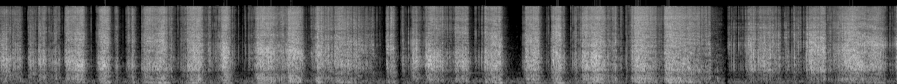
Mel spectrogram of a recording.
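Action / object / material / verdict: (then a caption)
scrape / nylon hook-and-loop (velcro) strip / nylon / none. A yellow and white nylon hook-and-loop (velcro) strip is pulled apart with both black-gloved hands, making a ripping sound. Repeated bright, crackling tearing bursts follow each other with brief gaps, carrying almost no low end.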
